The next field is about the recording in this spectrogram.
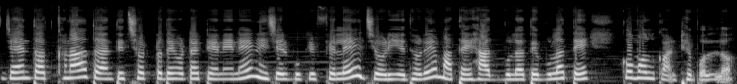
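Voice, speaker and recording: High-voiced woman narrating a love story. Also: moderate pace, no room sound. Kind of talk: scripted narration of a romantic story. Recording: soft background music.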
